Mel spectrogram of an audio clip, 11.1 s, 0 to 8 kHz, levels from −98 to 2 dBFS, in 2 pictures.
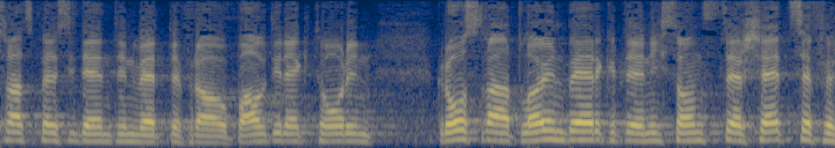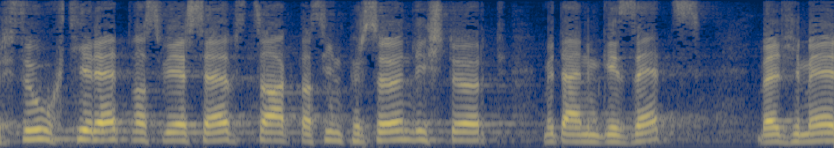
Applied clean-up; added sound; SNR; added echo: none; none; none; none.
